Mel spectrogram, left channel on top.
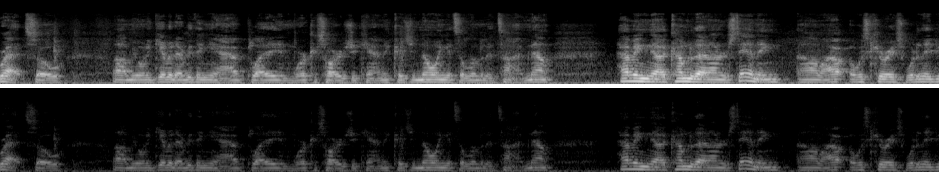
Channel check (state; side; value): quieter; right; 18.3 dB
